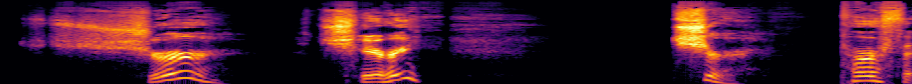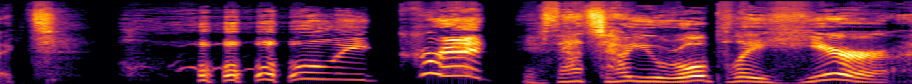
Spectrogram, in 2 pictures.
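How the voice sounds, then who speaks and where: Geeky tabletop game master, lighter-pitched male voice, swooping intonation, earnest, easily flustered, stammering, video game character acting. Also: fairly bright tone, no echo, studio quality, heavily acted. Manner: stammering, eager, gushing, self-conscious.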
